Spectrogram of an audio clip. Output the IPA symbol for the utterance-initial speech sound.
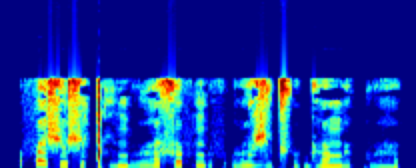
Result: θ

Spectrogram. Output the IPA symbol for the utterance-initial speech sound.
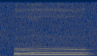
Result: u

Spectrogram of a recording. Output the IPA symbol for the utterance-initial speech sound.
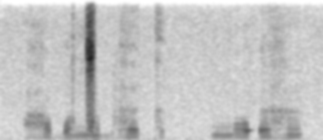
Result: ɦ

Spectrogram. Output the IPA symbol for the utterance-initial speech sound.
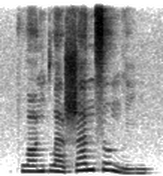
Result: pʰ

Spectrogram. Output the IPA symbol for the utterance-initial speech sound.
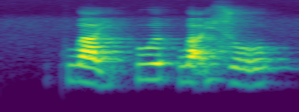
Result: k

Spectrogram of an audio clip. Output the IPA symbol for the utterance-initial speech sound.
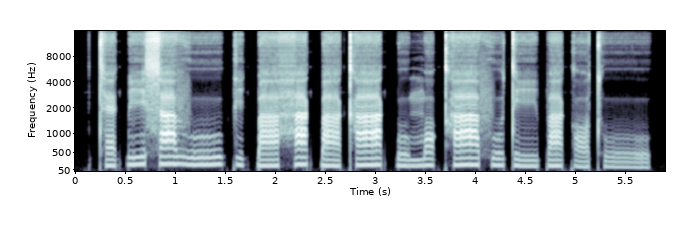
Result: tʰ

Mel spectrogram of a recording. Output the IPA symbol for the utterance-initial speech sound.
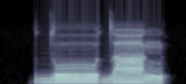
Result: d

